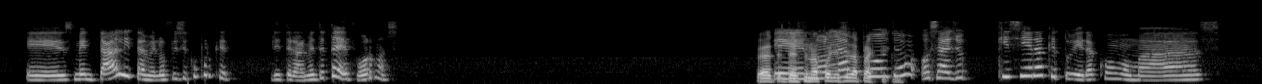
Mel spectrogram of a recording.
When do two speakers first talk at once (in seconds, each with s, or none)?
7.7 s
